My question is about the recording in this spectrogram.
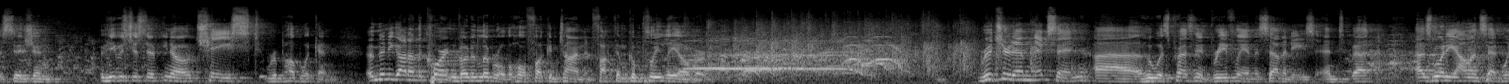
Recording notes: Live from the Varsity Theater in Minneapolis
